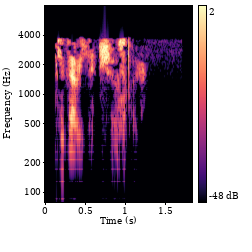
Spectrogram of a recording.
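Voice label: Fire Dispatch, scanner audio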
